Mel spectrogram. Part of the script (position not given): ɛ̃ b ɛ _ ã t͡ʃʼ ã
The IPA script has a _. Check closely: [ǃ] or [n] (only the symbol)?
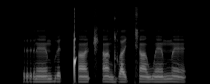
ǃ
